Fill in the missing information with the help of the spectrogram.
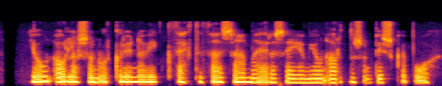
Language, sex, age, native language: Icelandic, female, 30-39, Icelandic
